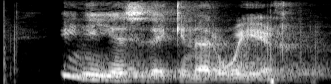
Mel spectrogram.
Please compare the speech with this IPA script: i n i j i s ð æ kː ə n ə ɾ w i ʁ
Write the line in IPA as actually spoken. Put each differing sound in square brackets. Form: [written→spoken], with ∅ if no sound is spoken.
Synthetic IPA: i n i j [i→æ] s ð æ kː ə n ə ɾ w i ʁ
